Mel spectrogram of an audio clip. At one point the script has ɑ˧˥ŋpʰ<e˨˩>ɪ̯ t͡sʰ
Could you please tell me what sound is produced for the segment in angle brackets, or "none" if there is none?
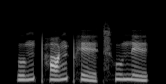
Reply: e˨˩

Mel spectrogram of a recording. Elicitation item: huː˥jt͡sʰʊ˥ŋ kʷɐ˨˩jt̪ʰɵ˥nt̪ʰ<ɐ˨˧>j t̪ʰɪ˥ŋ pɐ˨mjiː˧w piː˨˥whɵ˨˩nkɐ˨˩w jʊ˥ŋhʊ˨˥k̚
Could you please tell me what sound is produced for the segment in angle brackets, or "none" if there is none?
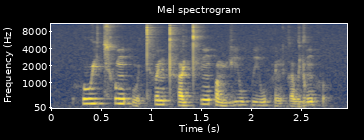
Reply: ɐ˧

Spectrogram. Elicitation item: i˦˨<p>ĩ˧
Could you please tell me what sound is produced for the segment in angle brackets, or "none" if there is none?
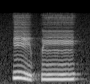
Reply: p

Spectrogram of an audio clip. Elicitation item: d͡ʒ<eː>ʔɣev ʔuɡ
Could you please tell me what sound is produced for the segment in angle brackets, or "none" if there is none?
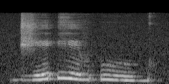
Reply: e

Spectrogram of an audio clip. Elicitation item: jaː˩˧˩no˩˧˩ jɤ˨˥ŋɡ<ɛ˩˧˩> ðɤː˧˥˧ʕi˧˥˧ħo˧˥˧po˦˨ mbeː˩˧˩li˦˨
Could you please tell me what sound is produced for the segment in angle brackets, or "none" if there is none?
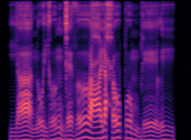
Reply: ɛ˩˧˩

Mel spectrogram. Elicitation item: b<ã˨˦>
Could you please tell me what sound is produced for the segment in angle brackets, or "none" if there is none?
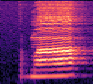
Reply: ã˨˦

